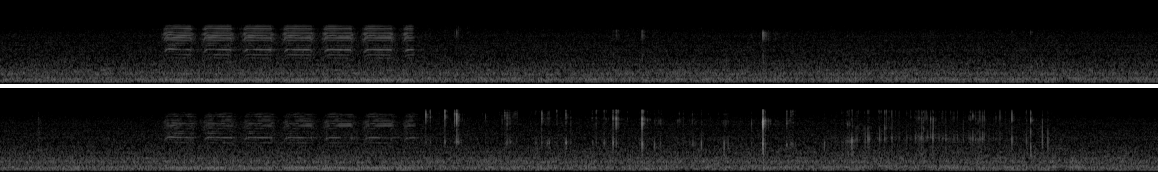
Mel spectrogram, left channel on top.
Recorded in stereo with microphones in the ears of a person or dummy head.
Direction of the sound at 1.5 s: 35° left (ahead or behind).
